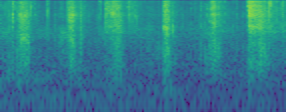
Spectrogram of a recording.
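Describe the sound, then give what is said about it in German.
A person walks briskly. The footsteps are crisp and crunching, falling at a quick, regular pace and moderately loud over a faint steady hiss. “Wie ihr hört, gehe ich jetzt ganz enthusiastisch und intensiv. Anders kann man hier einfach nicht gehen.”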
